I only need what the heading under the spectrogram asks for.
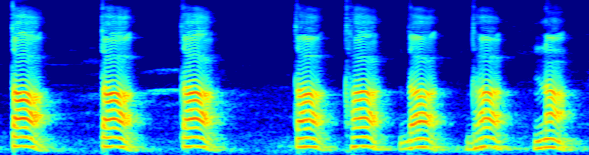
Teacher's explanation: दांत का प्रयोग हो रहा है इसमें त थ बोलने में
